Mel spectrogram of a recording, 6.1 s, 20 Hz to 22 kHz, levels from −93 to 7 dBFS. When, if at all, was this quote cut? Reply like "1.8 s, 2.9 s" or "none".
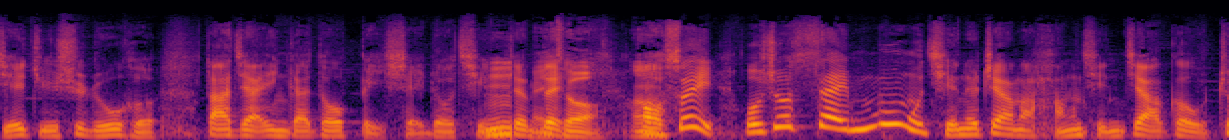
2.5 s, 3.6 s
